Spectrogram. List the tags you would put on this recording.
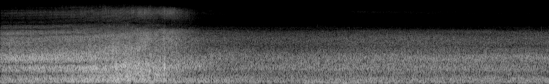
Soundscapes > Urban
car
engine
vehicle

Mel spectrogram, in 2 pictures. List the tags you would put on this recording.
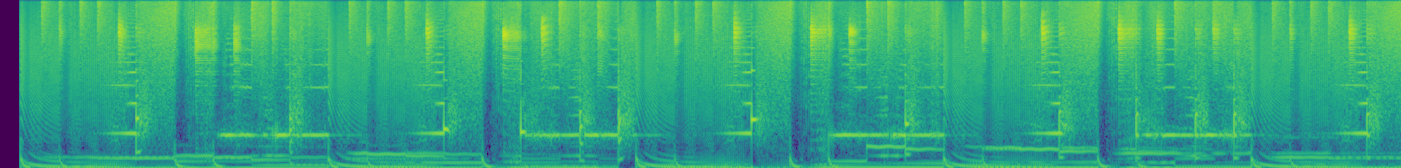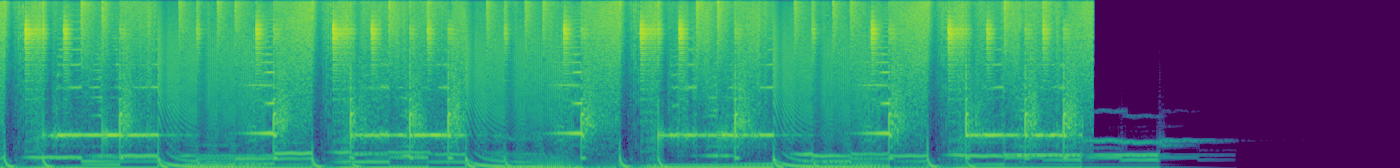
Music > Multiple instruments
dark
loop
melodic
melody
percussion
beat
downtempo
hop
chill
hiphop
bass
hip

